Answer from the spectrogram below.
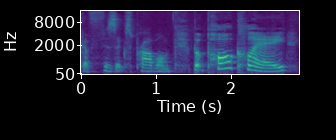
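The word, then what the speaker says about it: Klee: physics problem but Paul clay that's how you spell that it looks like CLE but it's Clay defined a line as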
